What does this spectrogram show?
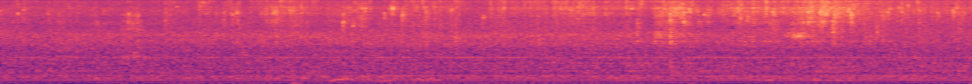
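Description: Breaded bread pies sizzling as they shallow-fry in oil in a pan: an even, steady hiss, with a low steady hum underneath.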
